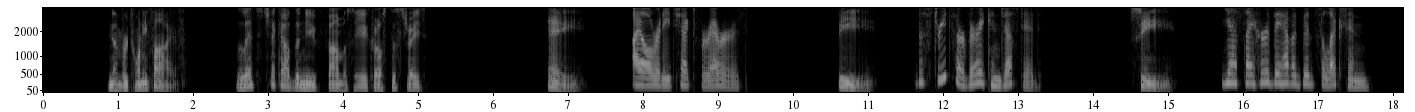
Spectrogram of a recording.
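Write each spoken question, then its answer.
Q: Let's check out the new pharmacy across the street.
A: C: Yes, I heard they have a good selection.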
